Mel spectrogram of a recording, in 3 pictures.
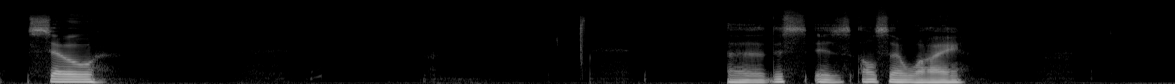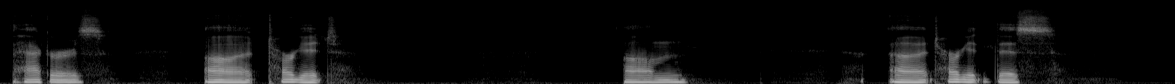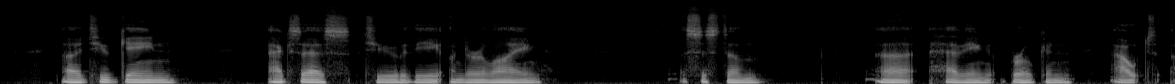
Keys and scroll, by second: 0.0-3.4 typing, 5.5 ctrl+[, 5.7-13.0 typing, 14.2-16.6 typing, 21.0-22.0 typing, 23.7-31.0 typing, 32.0-35.2 typing.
